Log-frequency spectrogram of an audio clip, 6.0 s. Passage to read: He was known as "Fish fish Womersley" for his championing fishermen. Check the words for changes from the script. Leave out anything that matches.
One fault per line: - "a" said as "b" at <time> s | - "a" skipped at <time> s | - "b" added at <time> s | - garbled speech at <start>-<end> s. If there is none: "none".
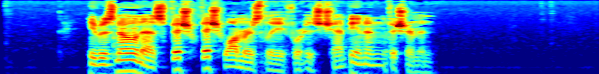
none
